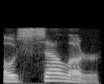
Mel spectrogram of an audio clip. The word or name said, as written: ocellar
